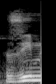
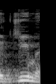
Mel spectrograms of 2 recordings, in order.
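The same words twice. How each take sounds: First: زیم with a buzzing Z at the start; زیم, Z in place of J; wrong Z sound. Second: جیم with a clear J at the start; جیم, J rather than Z; correct J sound. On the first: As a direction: say "zeem" for the letter jeem. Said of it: "زیم نہیں بولنا". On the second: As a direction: say "jeem", J as in jam. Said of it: "یہ جیم ہے". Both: Shown as a demonstration.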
